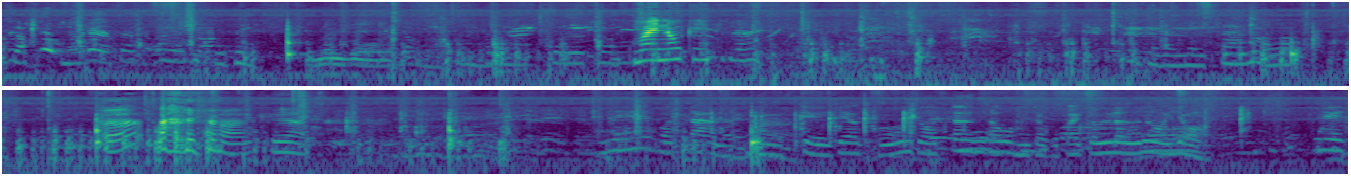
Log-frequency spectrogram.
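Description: A pestle pounds and knocks in a mortar.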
